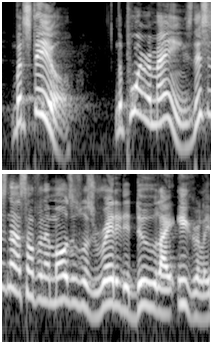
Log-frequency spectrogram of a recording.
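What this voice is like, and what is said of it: Southern US Georgia accent. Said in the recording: “the way I sound, that's kind of like having a Georgia accent”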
